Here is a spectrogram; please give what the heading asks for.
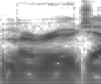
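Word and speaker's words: Maruja: This is also featuring Marua. it it's pronounced Marua.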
